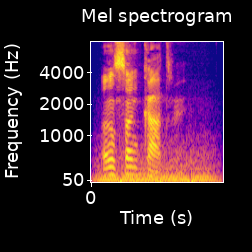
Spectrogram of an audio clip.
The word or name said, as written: Unsancatre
